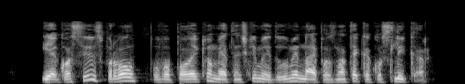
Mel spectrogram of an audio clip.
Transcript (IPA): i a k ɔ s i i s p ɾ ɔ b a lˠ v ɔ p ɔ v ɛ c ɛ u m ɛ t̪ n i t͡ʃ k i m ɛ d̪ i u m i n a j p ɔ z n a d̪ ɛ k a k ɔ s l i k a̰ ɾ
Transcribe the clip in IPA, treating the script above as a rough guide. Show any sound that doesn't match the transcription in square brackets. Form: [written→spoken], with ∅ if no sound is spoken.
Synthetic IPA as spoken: i a k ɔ s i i s p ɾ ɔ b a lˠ v ɔ p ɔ v ɛ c ɛ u m ɛ t̪ n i t͡ʃ k i m ɛ d̪ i u m i n a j p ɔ z n a [d̪→t̪] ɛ k a k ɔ s l i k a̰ ɾ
